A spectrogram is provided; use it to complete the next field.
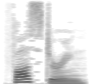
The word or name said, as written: fostering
